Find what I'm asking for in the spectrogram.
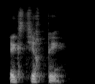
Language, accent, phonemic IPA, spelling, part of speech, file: French, France, /ɛk.stiʁ.pe/, extirper, verb, LL-Q150 (fra)-extirper.wav
- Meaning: 1. to uproot, extirpate (pull [a plant and its roots] out of the ground) 2. to remove, take out (e.g. an organ) 3. to weed out, get rid of, eradicate (e.g. a problem or characteristic)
